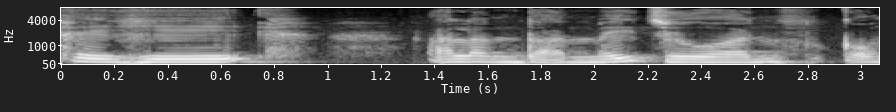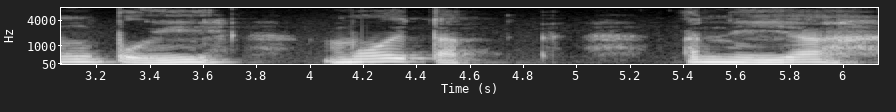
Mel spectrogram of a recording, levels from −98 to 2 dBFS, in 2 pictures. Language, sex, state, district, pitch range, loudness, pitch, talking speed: Mizo, male, Mizoram, Aizawl, 125-150 Hz, -12 LUFS, 135 Hz, 125 wpm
